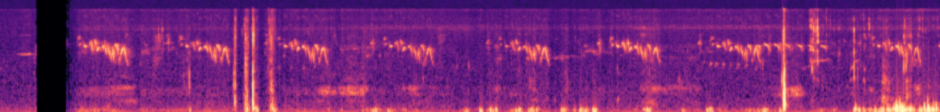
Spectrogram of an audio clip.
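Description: Faint bird calls: short, falling chirps repeated about once a second, with a few sharp clicks and some low handling rumble near the end.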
